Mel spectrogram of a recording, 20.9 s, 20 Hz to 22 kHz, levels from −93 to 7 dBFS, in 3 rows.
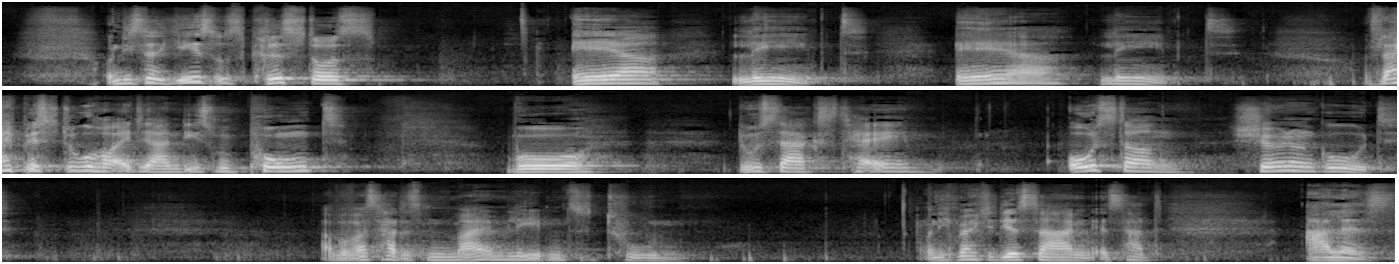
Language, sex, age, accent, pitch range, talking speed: German, male, 50-69, German, 115-155 Hz, 115 wpm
